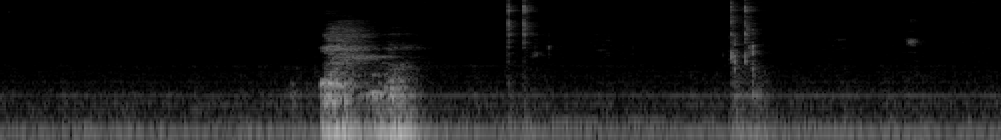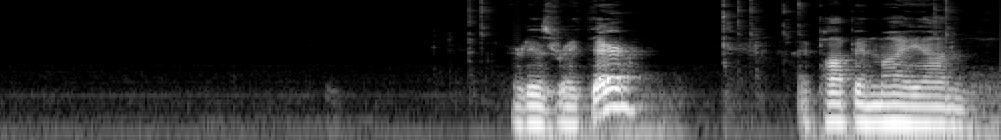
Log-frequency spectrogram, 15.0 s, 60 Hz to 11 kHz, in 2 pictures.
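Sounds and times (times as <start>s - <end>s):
computer mouse clicking: 3.8s - 4.2s, 5.4s - 5.8s, 10.8s - 11.3s, 12.9s - 13.7s, 14.4s - 14.8s.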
